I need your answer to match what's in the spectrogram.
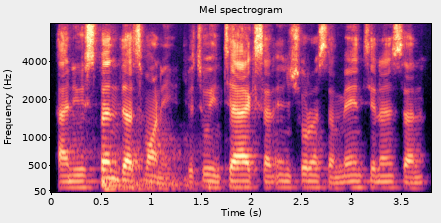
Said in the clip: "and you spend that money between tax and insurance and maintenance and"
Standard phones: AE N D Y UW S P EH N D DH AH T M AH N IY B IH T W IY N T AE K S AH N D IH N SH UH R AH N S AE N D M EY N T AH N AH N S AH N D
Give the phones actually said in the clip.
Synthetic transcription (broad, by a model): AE N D Y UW S P EH N D DH AH T M AH N IY B IH T W IY N T AE K S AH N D IH N SH UH R AH N S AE N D M EY N T AH N AH N S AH N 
